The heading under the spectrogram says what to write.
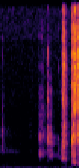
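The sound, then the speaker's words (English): Crisp crunching of tortilla chips being bitten and chewed during a guacamole tasting, a few light crackles followed by two loud, bright bursts of crunching, with no talking. “How did you guys determine what chips, are these the chips that the places have recommended?”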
